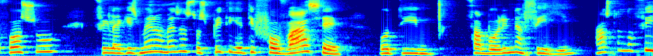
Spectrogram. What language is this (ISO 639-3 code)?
ell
